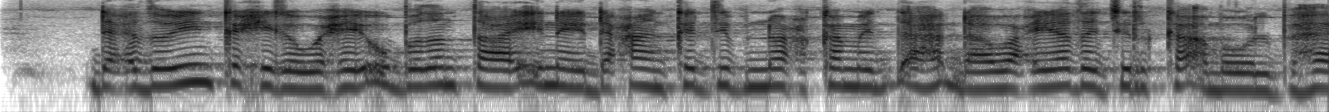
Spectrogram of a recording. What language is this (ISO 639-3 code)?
som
